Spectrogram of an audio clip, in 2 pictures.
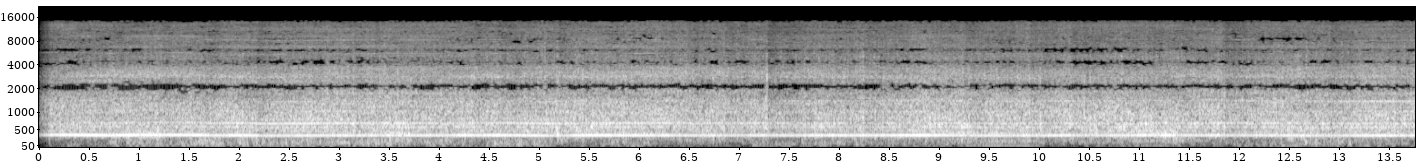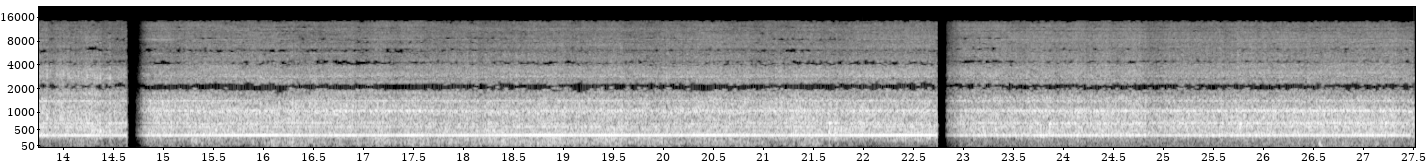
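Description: Handheld electric mixer running at a steady speed, its beaters whipping egg whites, yolks, margarine and sugar into cake batter. A constant even-pitched motor hum that cuts out for an instant twice.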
